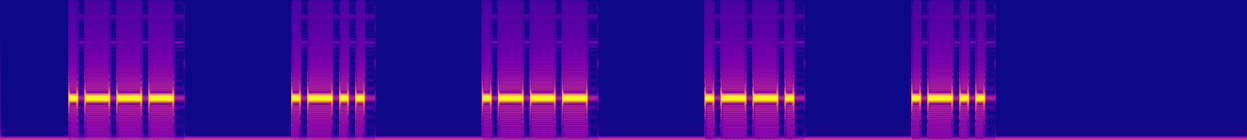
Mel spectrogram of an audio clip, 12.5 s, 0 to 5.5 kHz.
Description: Morse code, heard as a keyed tone, about 15 wpm, spaced as for 6 wpm, 800 Hz. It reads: JLJPL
